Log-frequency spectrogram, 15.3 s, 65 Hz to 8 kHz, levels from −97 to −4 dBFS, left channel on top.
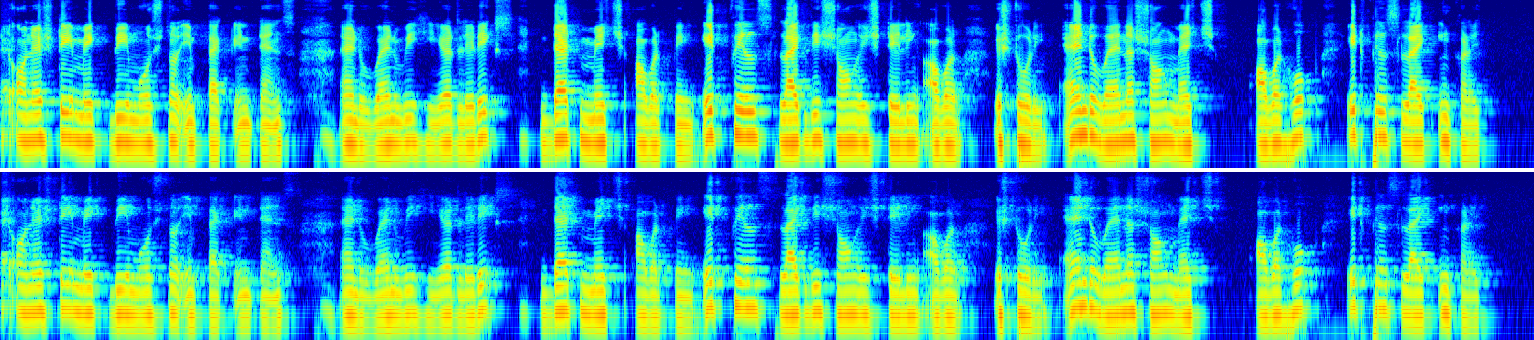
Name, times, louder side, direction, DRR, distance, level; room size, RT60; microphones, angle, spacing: voice 1, 0.0-2.8 3.1-5.1 5.4-12.1 12.6-13.1 13.5-14.8, left 4 dB, 70° left, 12 dB, 0.7 m, -33 dB
26.5 x 12.5 x 2.9 m, 0.37 s
head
